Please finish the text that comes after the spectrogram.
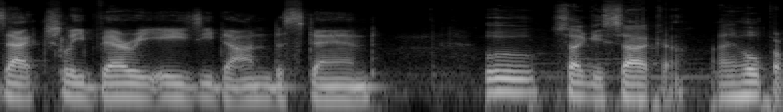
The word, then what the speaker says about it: Sagisaka: So this is sa gi sa ka, right? Like that's how it is sort of done.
